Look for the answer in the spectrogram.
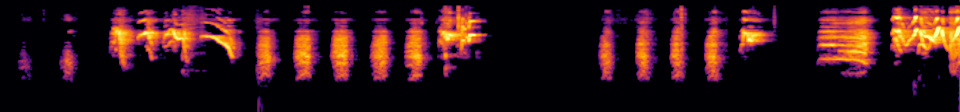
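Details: Energetic Javan myna song made of evenly spaced harsh clicking bursts, broken by squeaky whistled slurs and a pause, ending in loud buzzy, rattling phrases.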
